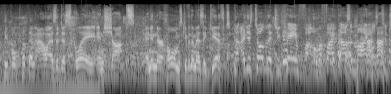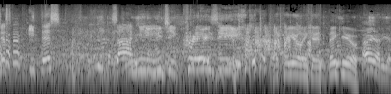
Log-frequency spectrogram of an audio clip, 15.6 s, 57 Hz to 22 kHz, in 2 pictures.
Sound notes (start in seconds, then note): 10.0 speaking Japanese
